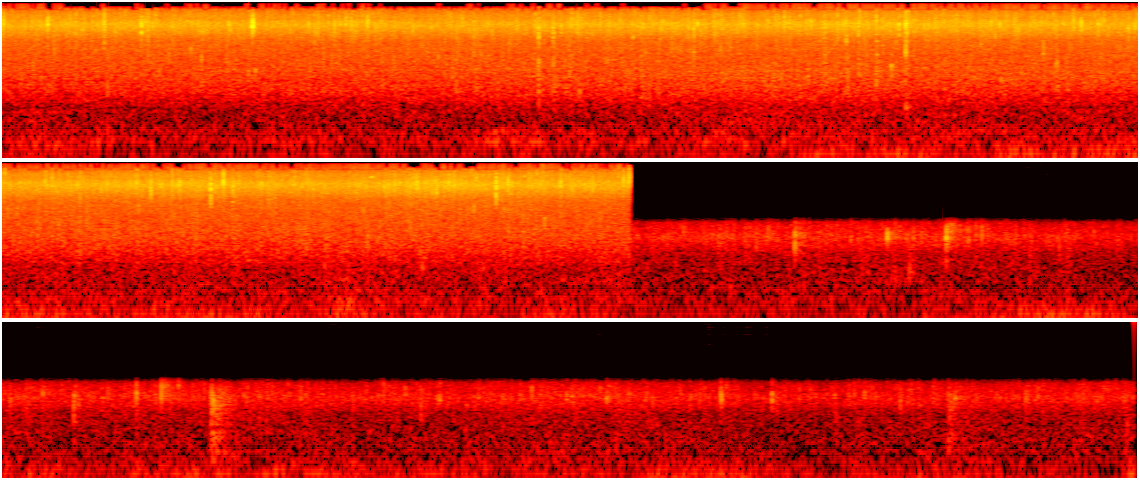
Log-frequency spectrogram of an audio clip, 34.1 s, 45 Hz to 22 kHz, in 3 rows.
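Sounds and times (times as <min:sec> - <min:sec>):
rain falling: 0:00.0 - 0:17.7, 0:19.1 - 0:34.0
raindrops ticking: 0:00.0 - 0:17.7.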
